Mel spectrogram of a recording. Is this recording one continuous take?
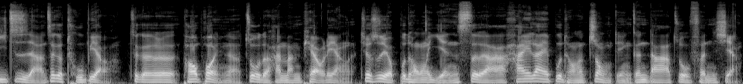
yes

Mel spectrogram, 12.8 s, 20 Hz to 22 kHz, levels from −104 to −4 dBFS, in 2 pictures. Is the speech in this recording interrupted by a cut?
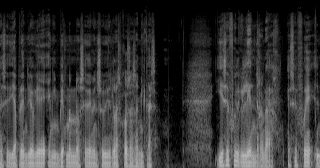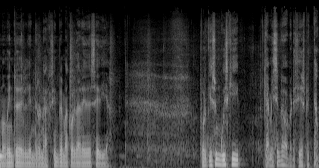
no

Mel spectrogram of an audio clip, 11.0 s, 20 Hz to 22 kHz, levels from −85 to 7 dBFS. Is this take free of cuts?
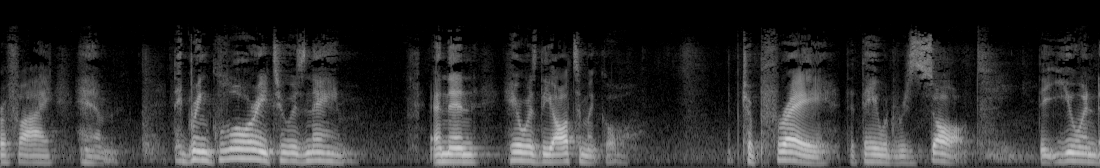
no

